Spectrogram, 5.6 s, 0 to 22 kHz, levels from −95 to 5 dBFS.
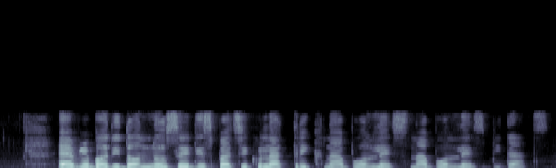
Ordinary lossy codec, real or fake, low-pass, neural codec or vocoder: none; real; 7.2 kHz; none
